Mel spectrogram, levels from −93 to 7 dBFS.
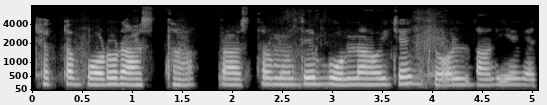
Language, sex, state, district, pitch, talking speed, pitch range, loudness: Bengali, female, West Bengal, Dakshin Dinajpur, 210 Hz, 120 wpm, 205-220 Hz, -18 LUFS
